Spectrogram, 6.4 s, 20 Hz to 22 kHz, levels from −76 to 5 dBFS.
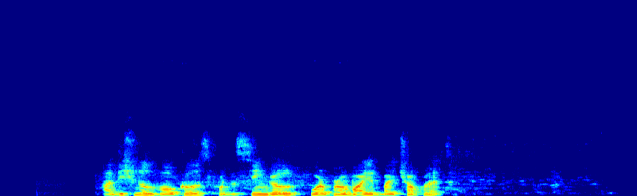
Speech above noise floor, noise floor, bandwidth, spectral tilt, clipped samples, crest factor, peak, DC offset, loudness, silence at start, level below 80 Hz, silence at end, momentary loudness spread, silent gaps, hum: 55 dB; -72 dBFS; 7 kHz; -8 dB/octave; under 0.1%; 18 dB; -2 dBFS; under 0.1%; -18 LUFS; 1.05 s; -70 dBFS; 1.85 s; 10 LU; none; none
